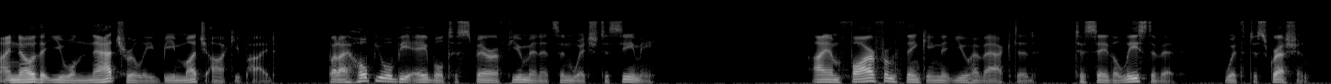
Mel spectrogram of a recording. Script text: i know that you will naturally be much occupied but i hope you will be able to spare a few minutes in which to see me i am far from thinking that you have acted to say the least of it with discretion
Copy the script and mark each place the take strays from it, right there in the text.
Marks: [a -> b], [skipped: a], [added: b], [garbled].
i know that you will naturally be much occupied but i hope you will be able to spare a few minutes in which to see me i am far from thinking that you have acted to say the least of it with discretion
